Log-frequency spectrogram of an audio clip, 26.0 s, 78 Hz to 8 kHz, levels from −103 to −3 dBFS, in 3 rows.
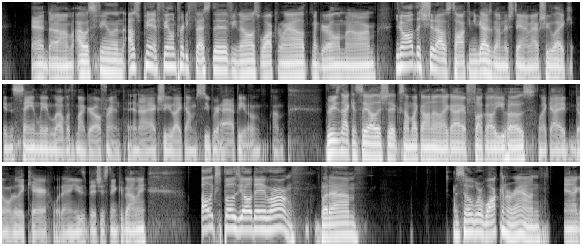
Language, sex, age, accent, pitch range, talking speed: English, male, 20-39, American, 90-125 Hz, 225 wpm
